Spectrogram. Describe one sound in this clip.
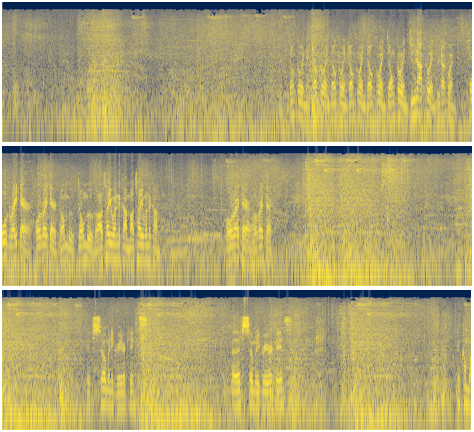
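Spells and battle effects crackle and boom in a crowded fight.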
